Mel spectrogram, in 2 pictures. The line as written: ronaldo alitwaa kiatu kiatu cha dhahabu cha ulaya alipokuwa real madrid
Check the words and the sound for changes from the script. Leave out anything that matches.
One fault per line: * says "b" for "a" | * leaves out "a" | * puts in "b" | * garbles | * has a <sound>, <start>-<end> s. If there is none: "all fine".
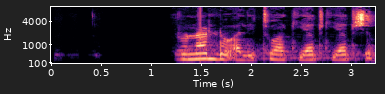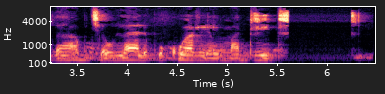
all fine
